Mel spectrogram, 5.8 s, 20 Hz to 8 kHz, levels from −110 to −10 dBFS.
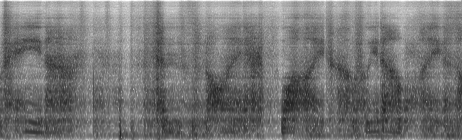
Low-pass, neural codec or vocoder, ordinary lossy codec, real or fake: none; codec, 16 kHz, 0.3 kbps, FocalCodec; none; fake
